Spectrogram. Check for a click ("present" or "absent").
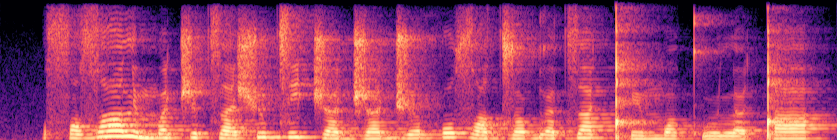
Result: present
